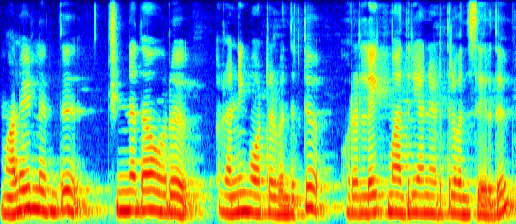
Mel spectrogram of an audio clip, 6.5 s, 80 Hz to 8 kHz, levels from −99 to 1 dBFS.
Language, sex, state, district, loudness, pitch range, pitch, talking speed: Tamil, female, Tamil Nadu, Nilgiris, -14 LUFS, 180-215 Hz, 190 Hz, 120 wpm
